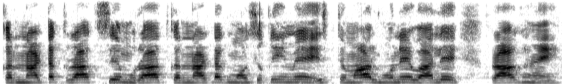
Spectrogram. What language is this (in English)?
Urdu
